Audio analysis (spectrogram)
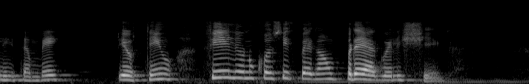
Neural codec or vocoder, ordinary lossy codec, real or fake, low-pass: none; none; real; none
